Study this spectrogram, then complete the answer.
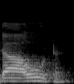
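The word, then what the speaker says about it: doubt: क्या बोलते हैं थम डीओ य बीटी इसको क्या बोलते हैं डाउट क्या बोलते हैं डाउट यानी इसमें आपने देखा कि बी क्या है साइलेंट है फिर इसी प्रकार आपको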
